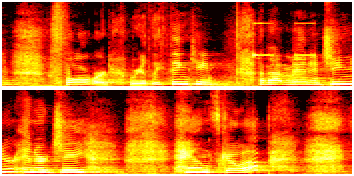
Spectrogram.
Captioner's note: timer beeps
